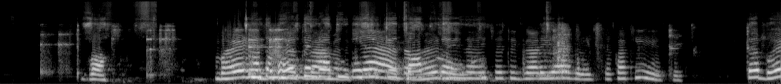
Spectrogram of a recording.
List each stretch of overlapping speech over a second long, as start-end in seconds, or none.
2.5-4.9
